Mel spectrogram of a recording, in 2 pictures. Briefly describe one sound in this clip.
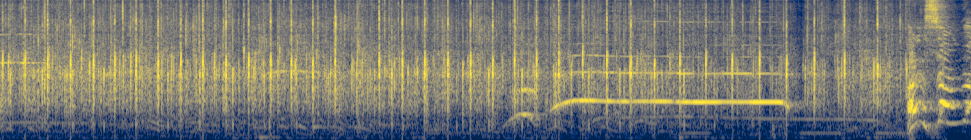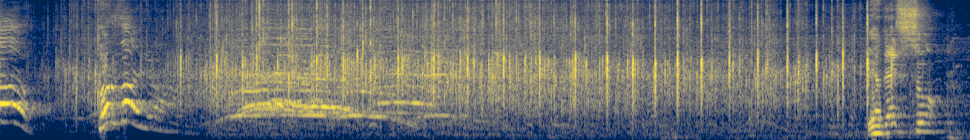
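A rock band plays loudly in a large echoing hall.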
